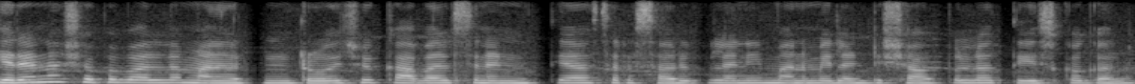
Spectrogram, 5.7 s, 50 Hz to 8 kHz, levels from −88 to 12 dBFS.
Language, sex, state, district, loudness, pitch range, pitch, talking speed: Telugu, female, Andhra Pradesh, Visakhapatnam, -20 LUFS, 205-225 Hz, 215 Hz, 150 wpm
